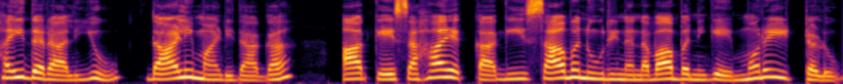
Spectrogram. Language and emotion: Kannada, neutral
